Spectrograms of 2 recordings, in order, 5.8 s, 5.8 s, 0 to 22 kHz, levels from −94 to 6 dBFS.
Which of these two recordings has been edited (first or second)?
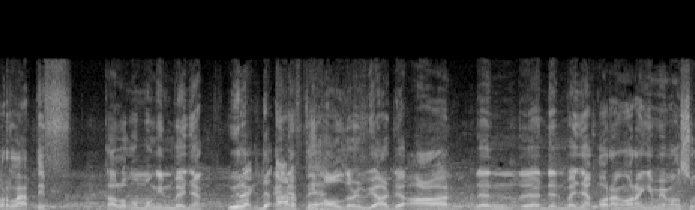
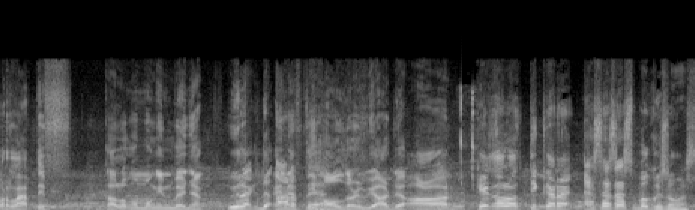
second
